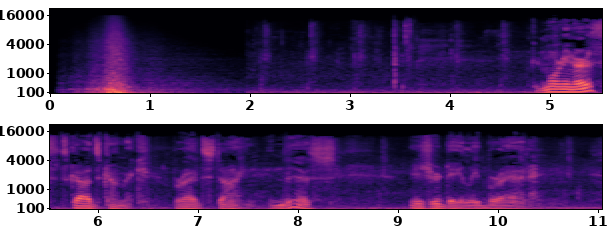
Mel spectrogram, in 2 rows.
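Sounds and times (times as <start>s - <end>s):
whoosh sound effect: 0.1s - 1.6s.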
